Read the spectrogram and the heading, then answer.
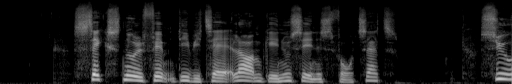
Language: Danish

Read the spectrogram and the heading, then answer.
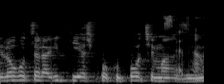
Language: Hebrew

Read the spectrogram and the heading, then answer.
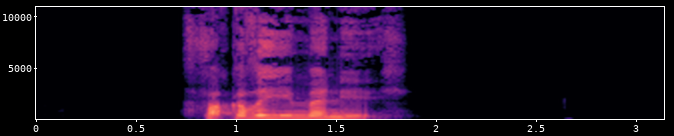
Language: Kabyle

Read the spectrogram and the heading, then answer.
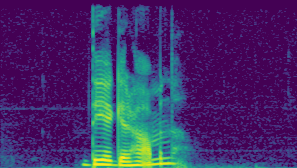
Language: Swedish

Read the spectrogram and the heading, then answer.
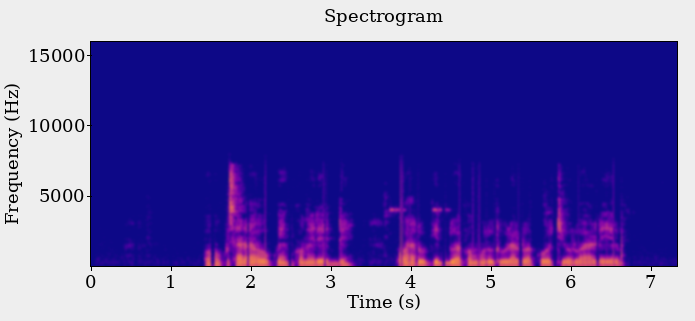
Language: Ganda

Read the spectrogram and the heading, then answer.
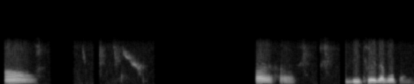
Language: Assamese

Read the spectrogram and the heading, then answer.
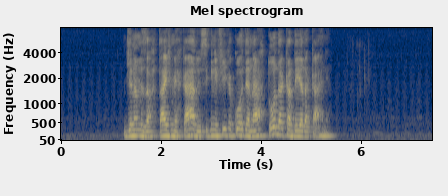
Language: Portuguese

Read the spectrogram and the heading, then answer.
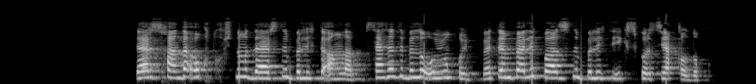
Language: Uyghur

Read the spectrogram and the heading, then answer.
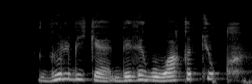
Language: Bashkir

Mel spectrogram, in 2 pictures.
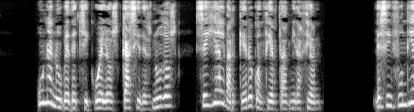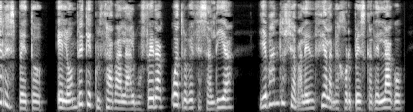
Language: Spanish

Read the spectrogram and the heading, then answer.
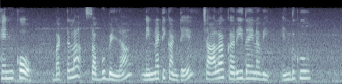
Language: Telugu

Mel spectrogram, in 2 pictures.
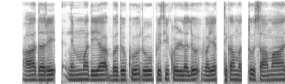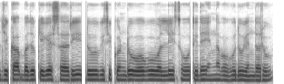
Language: Kannada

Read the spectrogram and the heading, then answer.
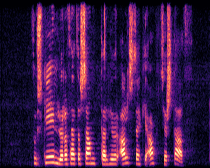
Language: Icelandic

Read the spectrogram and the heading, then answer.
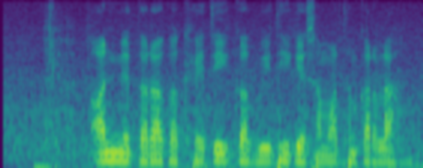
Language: Bhojpuri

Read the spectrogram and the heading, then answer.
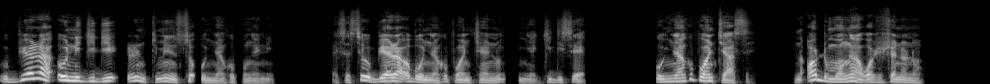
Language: Akan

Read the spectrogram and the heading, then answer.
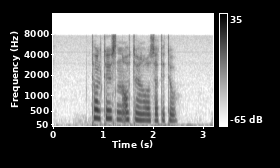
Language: Norwegian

